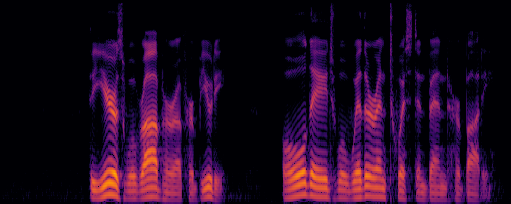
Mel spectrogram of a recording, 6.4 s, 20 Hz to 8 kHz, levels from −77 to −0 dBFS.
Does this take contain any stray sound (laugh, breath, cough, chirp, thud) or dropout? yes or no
no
